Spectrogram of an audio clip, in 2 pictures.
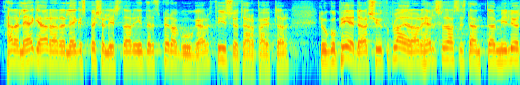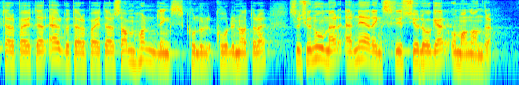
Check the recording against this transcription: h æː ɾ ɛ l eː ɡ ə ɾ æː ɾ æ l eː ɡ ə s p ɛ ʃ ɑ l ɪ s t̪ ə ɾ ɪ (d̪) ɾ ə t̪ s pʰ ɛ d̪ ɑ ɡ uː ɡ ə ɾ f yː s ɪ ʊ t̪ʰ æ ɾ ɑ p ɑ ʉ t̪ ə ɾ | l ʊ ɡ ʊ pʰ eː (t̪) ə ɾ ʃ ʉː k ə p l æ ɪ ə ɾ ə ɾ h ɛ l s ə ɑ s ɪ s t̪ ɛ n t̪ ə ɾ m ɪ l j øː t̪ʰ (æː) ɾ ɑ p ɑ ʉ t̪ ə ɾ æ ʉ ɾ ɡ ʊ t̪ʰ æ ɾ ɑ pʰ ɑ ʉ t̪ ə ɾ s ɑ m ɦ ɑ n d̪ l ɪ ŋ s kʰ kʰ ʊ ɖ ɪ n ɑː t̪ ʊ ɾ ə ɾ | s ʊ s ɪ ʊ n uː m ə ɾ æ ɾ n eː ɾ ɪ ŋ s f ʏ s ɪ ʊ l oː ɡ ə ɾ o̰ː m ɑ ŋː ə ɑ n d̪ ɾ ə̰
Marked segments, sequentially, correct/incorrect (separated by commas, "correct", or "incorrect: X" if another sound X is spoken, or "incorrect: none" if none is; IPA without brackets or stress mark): correct, incorrect: d̪, incorrect: æ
